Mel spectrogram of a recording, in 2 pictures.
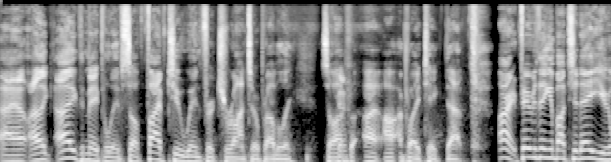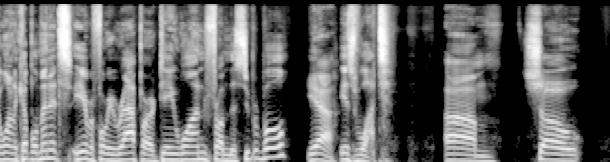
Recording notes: Live from the Super Bowl!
